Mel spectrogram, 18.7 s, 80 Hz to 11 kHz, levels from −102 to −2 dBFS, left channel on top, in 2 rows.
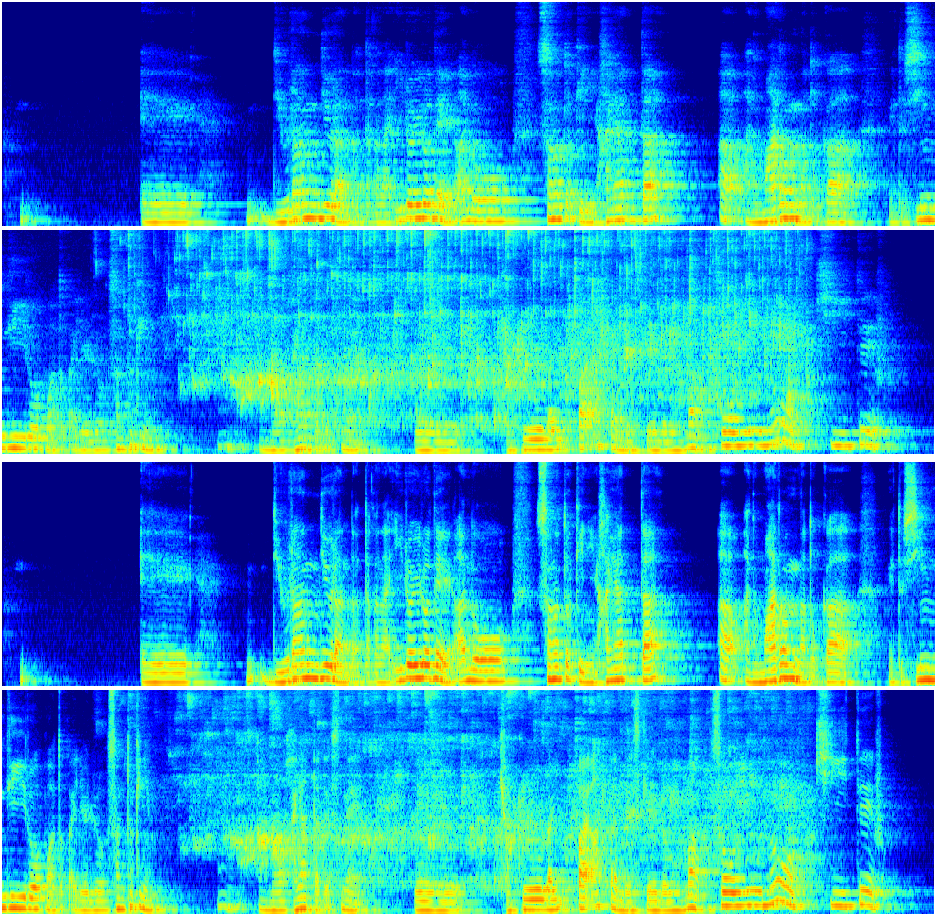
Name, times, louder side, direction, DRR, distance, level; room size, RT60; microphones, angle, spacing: voice 1, 1.4-1.9 2.4-6.6 7.2-10.9 11.5-13.9 14.3-18.1, right 4 dB, 80° right, 8 dB, 0.3 m, -30 dB
Liquid, 9.2-17.4, left 3 dB, 55° left, 0.7 m, -41 dB
3.7 x 2.3 x 3.7 m, 0.98 s
head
